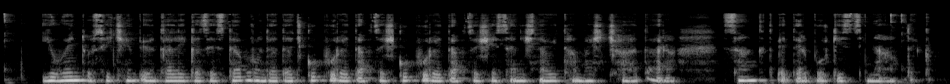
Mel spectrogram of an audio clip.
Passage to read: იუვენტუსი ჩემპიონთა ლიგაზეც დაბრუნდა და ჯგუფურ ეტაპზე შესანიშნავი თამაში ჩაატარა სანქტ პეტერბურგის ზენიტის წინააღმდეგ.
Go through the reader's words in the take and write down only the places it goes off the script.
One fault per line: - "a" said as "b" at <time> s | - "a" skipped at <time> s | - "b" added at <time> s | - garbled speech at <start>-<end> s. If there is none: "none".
- "ჯგუფურ ეტაპზე" added at 3.9 s
- "ზენიტის" skipped at 8.6 s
